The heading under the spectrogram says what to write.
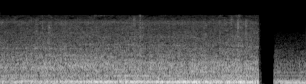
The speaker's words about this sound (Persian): از این لودرهای کوچک گرفته تا این بولدوزرهای عریض و طویل و کامیونهایی که از استانهای مختلف راهی پل دختر شدند، همه روزانه بارها خیابانهای پل دختر را طی کردند تا کمتر از 2 هفته این 1,500,000 متر مکعب گلولای را از شهر جمع کنند.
